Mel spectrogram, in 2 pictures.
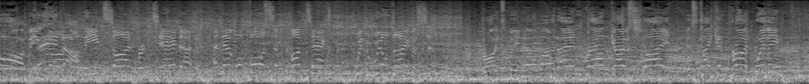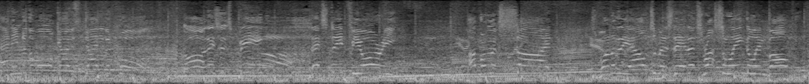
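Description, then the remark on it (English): Race cars roar together in a dense, loud wall of engine noise with sharp clattering bursts as a crash at the race start at turn one takes seven cars out, while voices talk over the din throughout. “the massive shunt at the start of the race that took seven cars out of the field”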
